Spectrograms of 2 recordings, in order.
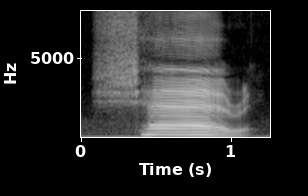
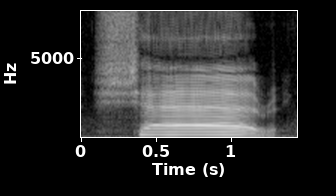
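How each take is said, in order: Both takes have the same delivery.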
